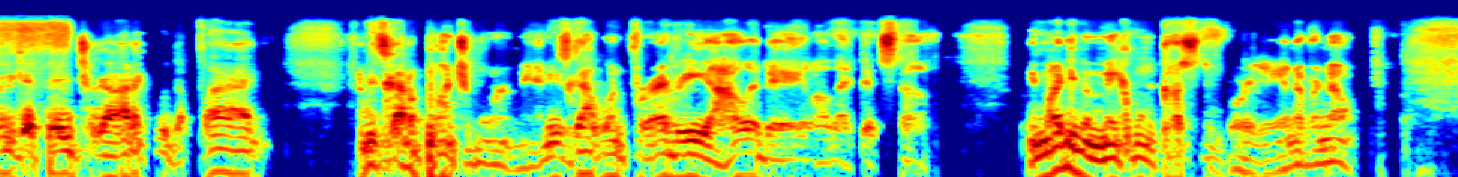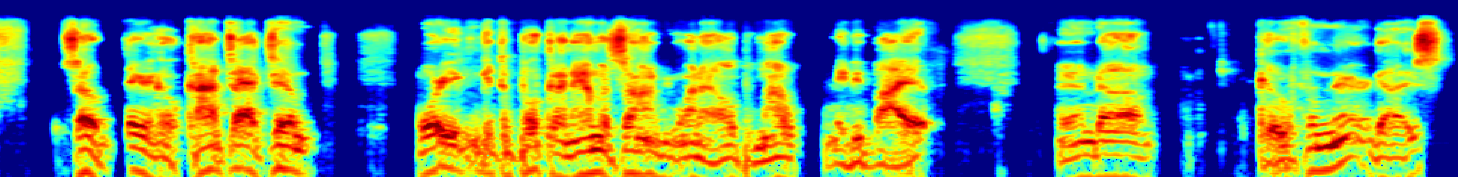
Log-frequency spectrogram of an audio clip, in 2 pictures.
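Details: Male laryngectomee after laryngectomy for head and neck cancer, speaking with a tracheoesophageal voice prosthesis (TEP); long talking causes phlegm; tracheoesophageal speech after laryngectomy.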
